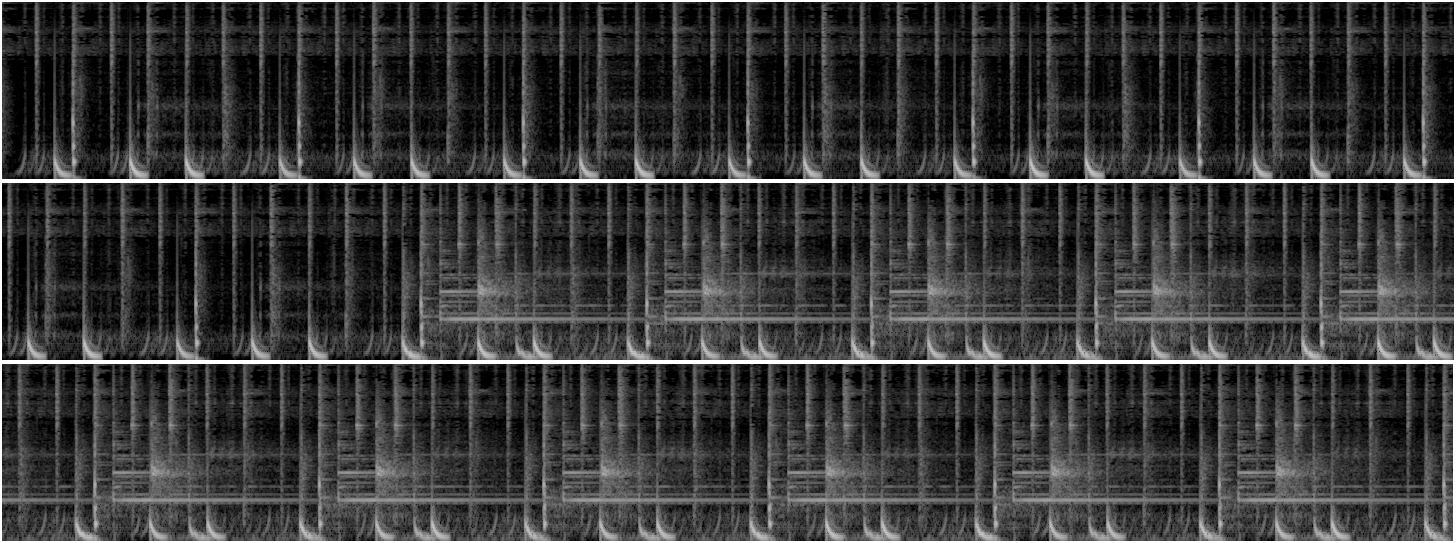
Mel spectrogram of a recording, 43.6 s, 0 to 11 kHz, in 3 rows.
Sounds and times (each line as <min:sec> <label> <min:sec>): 0:18.6 synthesizer 0:43.5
